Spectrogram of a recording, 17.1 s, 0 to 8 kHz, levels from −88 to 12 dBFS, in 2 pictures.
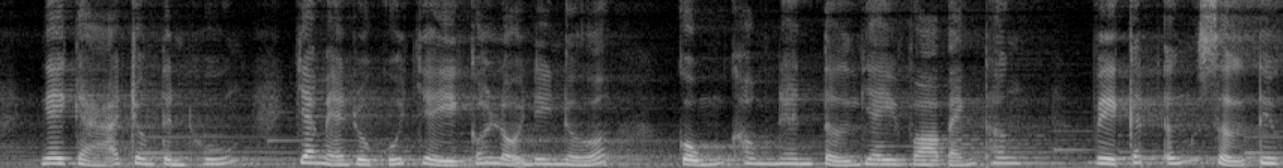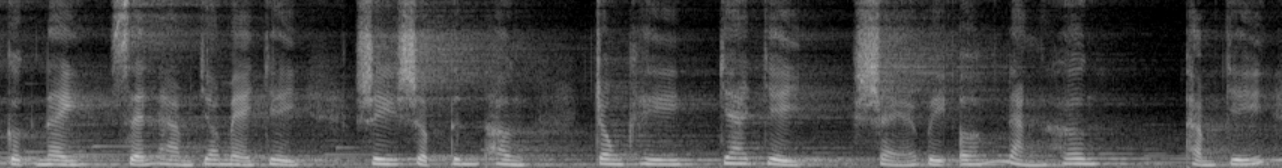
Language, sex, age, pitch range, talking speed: Vietnamese, female, 20-39, 205-235 Hz, 175 wpm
